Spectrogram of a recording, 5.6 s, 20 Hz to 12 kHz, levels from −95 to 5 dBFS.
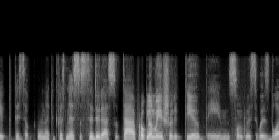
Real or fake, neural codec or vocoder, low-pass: fake; codec, 16 kHz, 0.5 kbps, X-Codec, HuBERT features, trained on balanced general audio; 7.2 kHz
